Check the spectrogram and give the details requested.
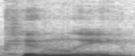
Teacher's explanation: My guess would be that it has first syllable stress, the I vowel, and then the E sound for the part, Kinley.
